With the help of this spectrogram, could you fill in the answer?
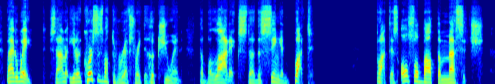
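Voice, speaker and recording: In a Chicago accent, a man with a fairly high pitch and a bright, sharp tone talks at a moderate pace with an animated tone and lively intonation, in a very clean recording with a silent background and a dry, close sound with no echo. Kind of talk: casual music review.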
